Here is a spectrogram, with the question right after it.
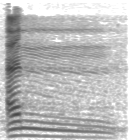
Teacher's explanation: أين يذهب اللسان؟ يذهب في الحنك الأعلى الذي فوق الثنايا · Term: مخرج النون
